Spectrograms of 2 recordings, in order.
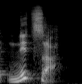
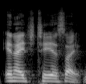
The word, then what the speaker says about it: NHTSA: Today's episode is brought to you by NHTSA, which I've been told apparently is how it's said. I don't know if that's true or not. NHTSA, whatever.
